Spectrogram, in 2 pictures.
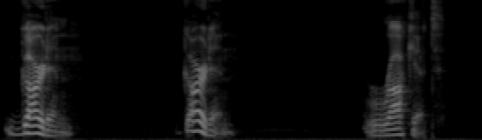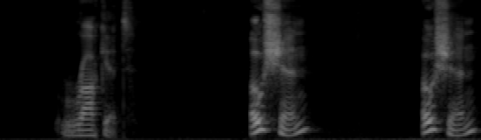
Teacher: with each of those words you should have been able to hear that that first syllable has a little bit more stress there's a little more emphasis on that first syllable so again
